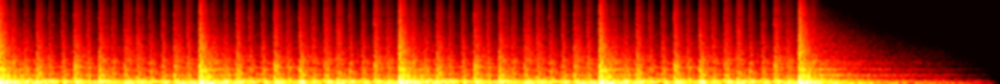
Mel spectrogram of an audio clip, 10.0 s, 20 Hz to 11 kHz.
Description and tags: Taiko Drumloop 002 [With Ending] (120)
Taiko Drumloop 002 [With Ending] (120bpm)
120-bpm, action-percussion, cinematic-percussion, drums, hollywood, loop, percussion-loop, rhythmic, taiko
